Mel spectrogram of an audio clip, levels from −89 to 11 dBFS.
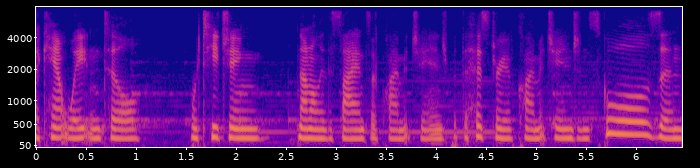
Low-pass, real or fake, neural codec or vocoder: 7.2 kHz; real; none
